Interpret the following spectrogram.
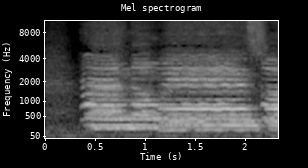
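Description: Vocal ensemble singing the alma mater a cappella in sustained harmony. The singers break off for a short breath and re-enter together just under half a second in, holding chords.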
